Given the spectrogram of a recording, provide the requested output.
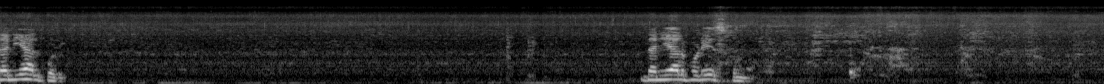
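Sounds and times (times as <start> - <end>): meat sizzling in a pot: 0.0 - 11.0.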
